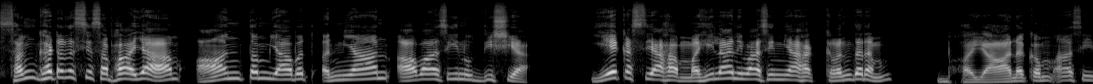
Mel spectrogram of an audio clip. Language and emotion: Sanskrit, disgusted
